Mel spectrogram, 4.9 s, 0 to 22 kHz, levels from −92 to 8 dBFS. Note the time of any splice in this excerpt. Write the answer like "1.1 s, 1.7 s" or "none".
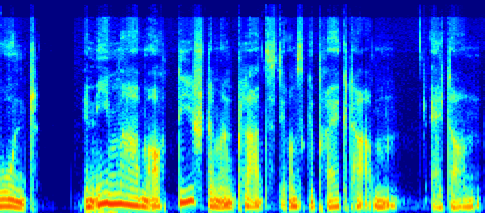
none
